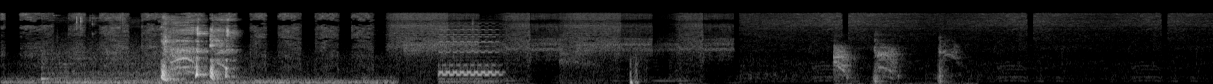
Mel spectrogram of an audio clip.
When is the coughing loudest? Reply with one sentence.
The loudest moment of the coughing is at 2 seconds.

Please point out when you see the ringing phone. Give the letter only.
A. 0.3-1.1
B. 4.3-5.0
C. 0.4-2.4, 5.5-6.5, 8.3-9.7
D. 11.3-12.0
B.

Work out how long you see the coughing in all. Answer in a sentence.
You can hear the coughing for 4 seconds altogether.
